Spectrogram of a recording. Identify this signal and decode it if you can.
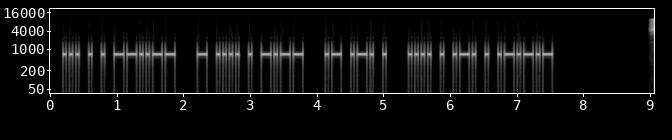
Morse code, heard as a keyed tone, about 25 wpm, 700 Hz. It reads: SEE, THEY ARE HERE.
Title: Sentences from Top 200 Words 25wpm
